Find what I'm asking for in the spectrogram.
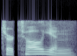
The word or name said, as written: Tertullian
